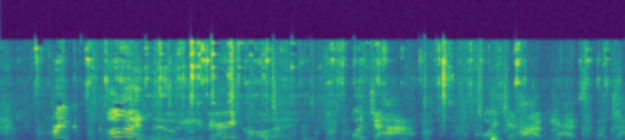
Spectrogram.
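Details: Louis, an eight-month-old French Bulldog with a dog trainer, gives a string of drawn-out whines that arch up and fall in pitch, several in close succession, with a sharp click near the end over a low background hum.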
